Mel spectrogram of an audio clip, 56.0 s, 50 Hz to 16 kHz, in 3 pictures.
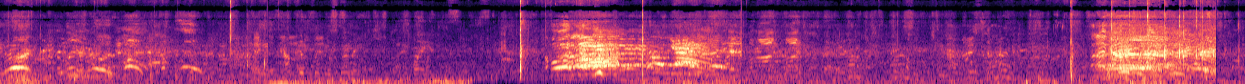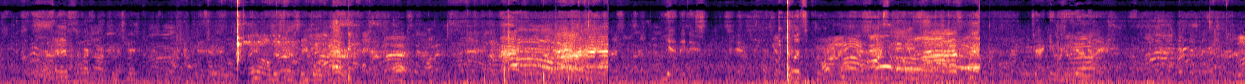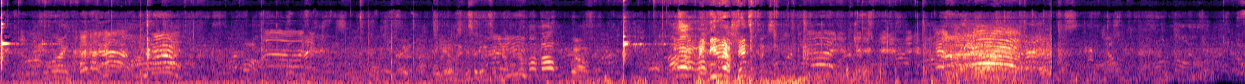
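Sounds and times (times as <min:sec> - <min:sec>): spectators chatting: 0:00.0 - 0:56.0
players and spectators shouting: 0:08.2 - 0:12.0, 0:16.3 - 0:18.3, 0:26.0 - 0:27.8, 0:31.0 - 0:33.4, 0:51.3 - 0:53.2
metal bat hitting ball: 0:22.2 - 0:22.6, 0:37.4 - 0:37.7, 0:46.7 - 0:47.2.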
